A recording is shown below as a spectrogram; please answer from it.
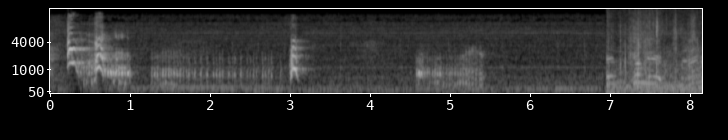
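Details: Puppies give a burst of high, squeaky yelps at the start. A single sharp yap follows a couple of seconds later. Quiet human voices murmur between the barks, and mixed noise closes the recording.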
